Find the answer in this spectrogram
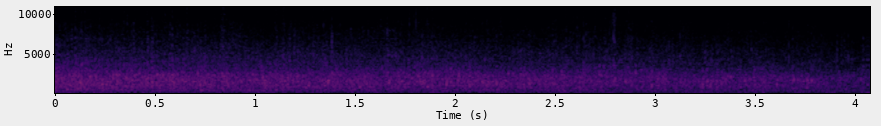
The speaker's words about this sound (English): Another round of applause and takbir for our audience over here, alhamdulillah.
